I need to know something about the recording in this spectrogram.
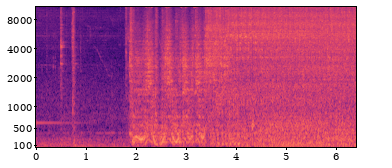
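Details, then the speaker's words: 1953 Chevrolet Corvette, 235 cu in six, 6-volt system, automatic, cold start on choke after needle and seat fix: quiet, then catches at about two seconds and settles into a steady, very slow, low, even idle; healthy. "It's got a very slow idle speed, so you can tell it idles pretty slow."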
